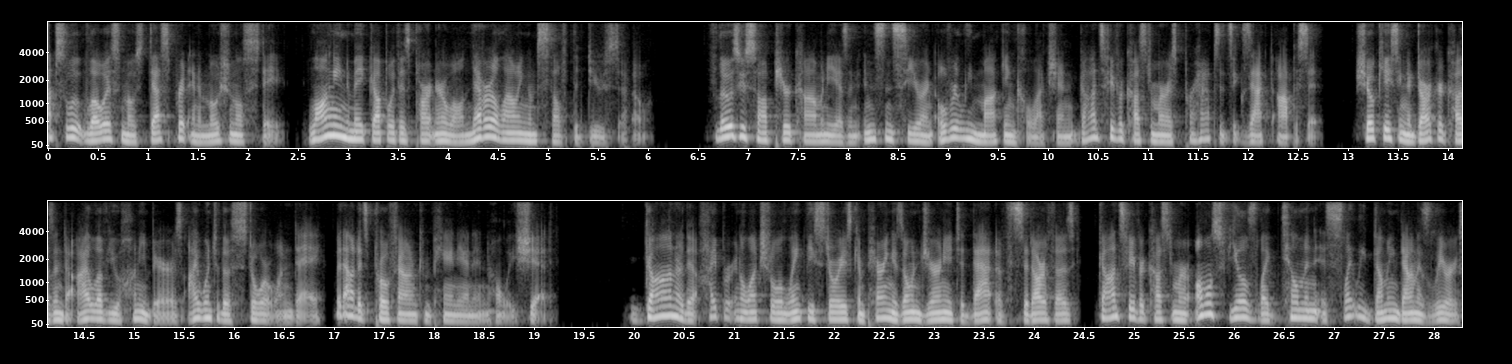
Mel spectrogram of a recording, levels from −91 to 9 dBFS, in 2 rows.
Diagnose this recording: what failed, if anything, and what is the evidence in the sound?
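Repeated stalls (stutter) in the network and jitter-buffer stage, from 4.78 to 6.36 s. Playback catches 16 times, the longest hold about 105 ms, and roughly a fifth of that stretch is filled by continuing the previous sound. Nothing is dropped, so the audio drags and stutters rather than skipping. The buffer ran dry repeatedly as packets arrived late. Unlike a time-stretch, the hesitations are discrete holds, not a smooth change of pace.

A jitter buffer slow-down follows from 7.45 to 8.24 s. Delivery drops to 87% speed at unchanged pitch, and about 112 ms of material is added by repeating individual pitch periods to rebuild the buffer's reserve. Sounds become drawn out, with no hard stops as in the stutter. Pitch holds steady, which separates this from a clock-rate change.

Jitter buffer speed-ups occur at 10.15–11.59 s (107%, just after "and overly mocking"), 12.75–13.38 s (108%, just before "a darker cousin to"), 22.04–22.77 s (107%) and 25.68–26.28 s (105%). 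The buffer held more than its target delay, so the receiver trimmed pitch-period-sized slices, removing around a tenth of a second at most. Pace hurries while pitch stays put. That constant pitch is what distinguishes these from the drift steps.

A drift correction step, most likely from clock-matching software in the driver or buffer stage, shifts speed and pitch together by about 5.5%, roughly 93 cents or close to a semitone. It runs from 16.66 to 17.23 s, between "to the store one" and "its profound companion and", and again from 26.46 to 27.31 s. The audio goes sharp and fast, then snaps back. Because pitch moves with tempo, this cannot be jitter-buffer time-scaling.

A sudden gain jump at 20.61 s drops the level by about 5 dB until 21.05 s. The background noise falls by the same amount, and the change lands at a single instant with no ramp. That points to a digital gain setting or bit shift applied sample-to-sample in the processing chain. 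A network or codec problem would not move noise and signal together this abruptly. The G.722 call path underneath shows its normal band limit, with nothing above 8 kHz.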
